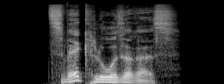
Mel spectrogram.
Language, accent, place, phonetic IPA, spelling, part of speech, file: German, Germany, Berlin, [ˈt͡svɛkˌloːzəʁəs], zweckloseres, adjective, De-zweckloseres.ogg
- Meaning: strong/mixed nominative/accusative neuter singular comparative degree of zwecklos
